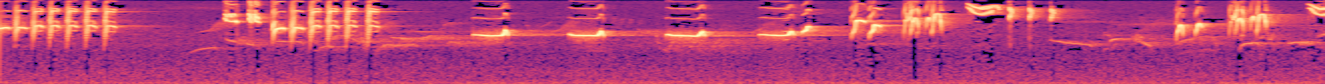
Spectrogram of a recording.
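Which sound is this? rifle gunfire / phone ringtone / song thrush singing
song thrush singing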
